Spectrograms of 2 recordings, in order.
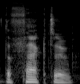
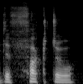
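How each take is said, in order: First: It is pronounced the English way. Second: It is pronounced the German way. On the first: The speaker calls it right. "Let's say de facto" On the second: The speaker calls it wrong. "that's how you pronounce it in German, but that's naughty. So let's not say de facto"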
